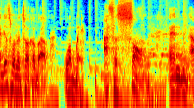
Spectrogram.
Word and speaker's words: Wogb3: Before we get into anything, I want to talk about Wogb3. I hope I pronounced it right.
